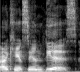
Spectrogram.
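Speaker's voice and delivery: slow fed-up line ending on a long "this"; stress on THIS. A narrator's reading. Mister Bear in the noisy garden, stressing "this". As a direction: land heavily on "this". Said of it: "it's all capital letters".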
